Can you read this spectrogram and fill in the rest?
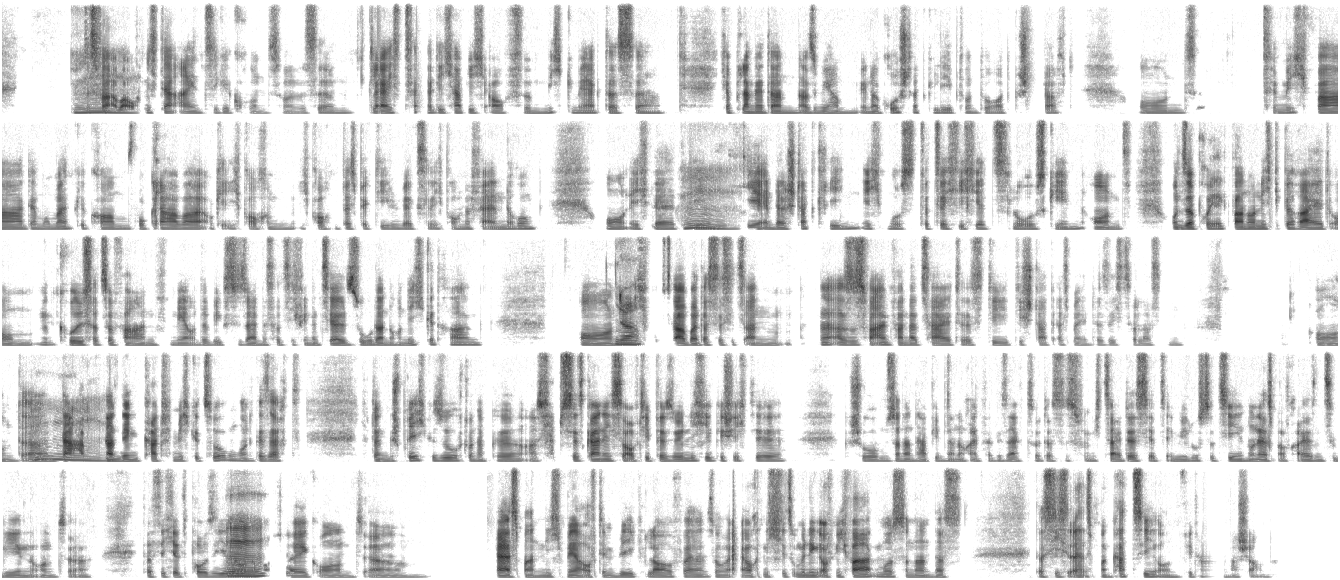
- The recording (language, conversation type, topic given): German, podcast, Wie behältst du die Hoffnung, wenn es lange dauert?
- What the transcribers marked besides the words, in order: static; other background noise; distorted speech; in English: "Cut"; drawn out: "Mm"; in English: "Cut"; unintelligible speech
